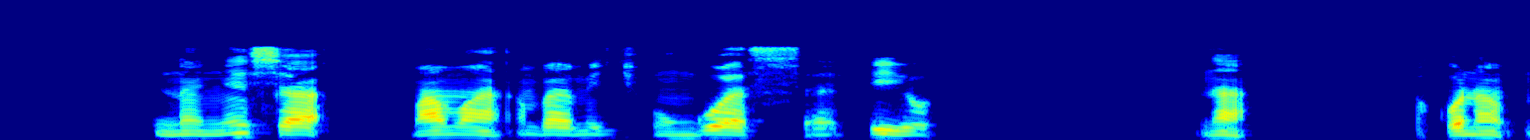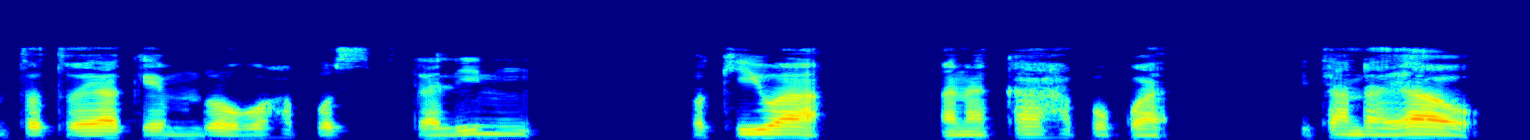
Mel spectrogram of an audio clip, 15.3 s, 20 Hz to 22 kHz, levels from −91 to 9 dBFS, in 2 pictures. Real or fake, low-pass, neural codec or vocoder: real; 5.4 kHz; none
